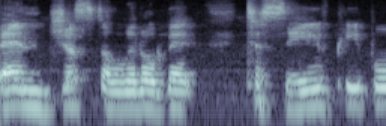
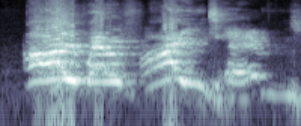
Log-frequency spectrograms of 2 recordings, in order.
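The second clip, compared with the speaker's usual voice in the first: shrill, very high, very loud full-blast villain voice; 12 dB louder than usual. Recapping the story, host does a General Zod impression of his line. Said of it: "can I do my impersonation of that one".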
